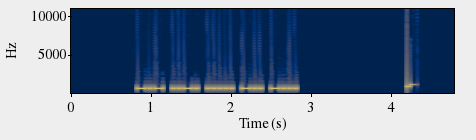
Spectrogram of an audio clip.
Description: Morse code, heard as a keyed tone, about 33 wpm, 700 Hz. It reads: KF5DB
